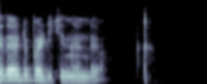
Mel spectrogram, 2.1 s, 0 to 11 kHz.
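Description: A man speaking for about the first second, then a single click about 1.4 s in. The sound drops to dead silence between the two.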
